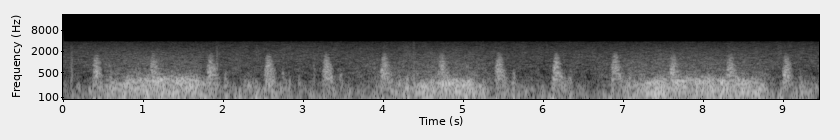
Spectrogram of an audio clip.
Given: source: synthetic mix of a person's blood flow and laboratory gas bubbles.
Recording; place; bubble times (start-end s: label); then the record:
Doppler ultrasound of blood flow; subclavian vein
no bubbles
From the record:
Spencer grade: 0 (complete lack of bubble signals)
